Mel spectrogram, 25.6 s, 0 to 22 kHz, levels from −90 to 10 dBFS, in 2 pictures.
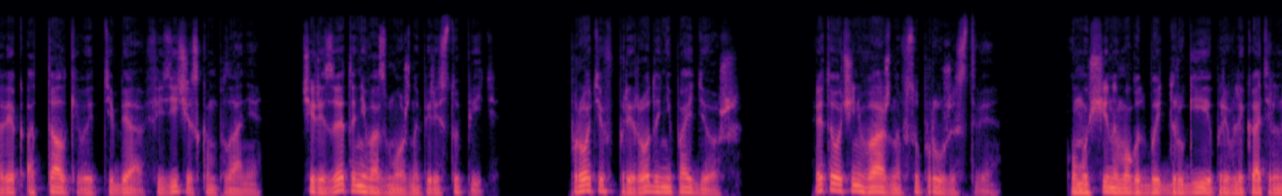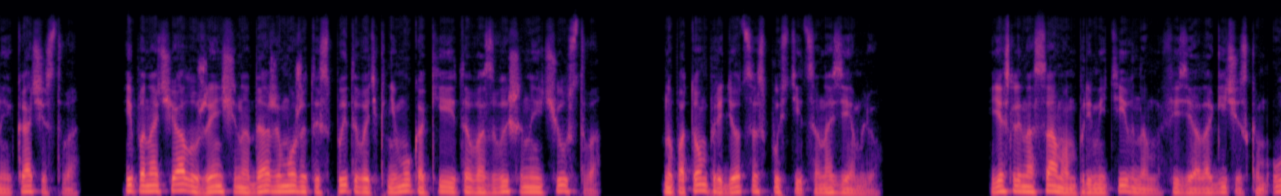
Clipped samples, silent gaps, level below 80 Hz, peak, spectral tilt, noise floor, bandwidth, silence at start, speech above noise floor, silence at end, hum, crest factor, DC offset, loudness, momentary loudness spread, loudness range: under 0.1%; 10.55-10.62 s; -38 dBFS; -8 dBFS; -6.5 dB/octave; under -90 dBFS; 15 kHz; 0 s; over 65 dB; 0 s; none; 18 dB; under 0.1%; -26 LUFS; 11 LU; 4 LU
